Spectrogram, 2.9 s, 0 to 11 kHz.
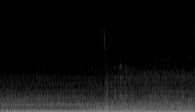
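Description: BMW R1300 GS motorcycle engine pulling in third gear at part throttle, a steady, dense low rumble with a faint rise in effort, close and continuous throughout with no talk.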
